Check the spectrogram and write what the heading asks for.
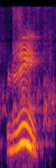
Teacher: री, तो आपकी जीवा ऊपर की ओर हो जा रही है, तो आप समझ गए कि ये मूर्धा से है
